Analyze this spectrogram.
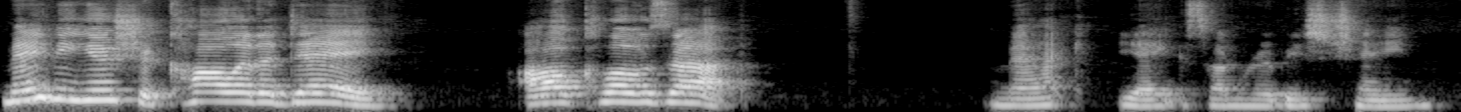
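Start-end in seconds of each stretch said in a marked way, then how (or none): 0.0-3.8 higher, louder call across the room; yelled name. A narrator's reading. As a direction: call out across the food court. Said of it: "he yells".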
